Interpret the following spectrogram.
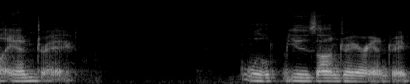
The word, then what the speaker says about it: Andre: This is a conversation between me and it's um a conversation about Carl Andre who he actually pronounces his name Carl Andre.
